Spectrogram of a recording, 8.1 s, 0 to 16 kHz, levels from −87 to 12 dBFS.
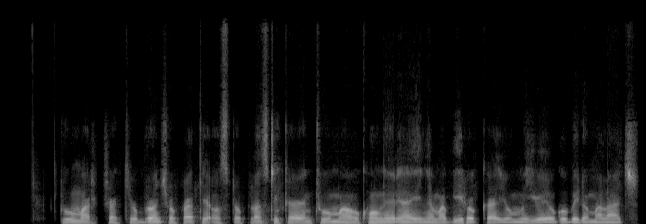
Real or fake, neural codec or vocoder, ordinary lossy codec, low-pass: fake; autoencoder, 48 kHz, 32 numbers a frame, DAC-VAE, trained on Japanese speech; AAC, 64 kbps; 14.4 kHz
